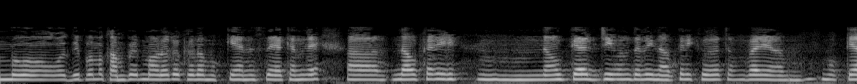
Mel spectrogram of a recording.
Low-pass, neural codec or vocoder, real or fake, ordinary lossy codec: 7.2 kHz; codec, 16 kHz in and 24 kHz out, 0.4 kbps, LongCat-Audio-Codec, two codebook decoder; fake; MP3, 24 kbps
